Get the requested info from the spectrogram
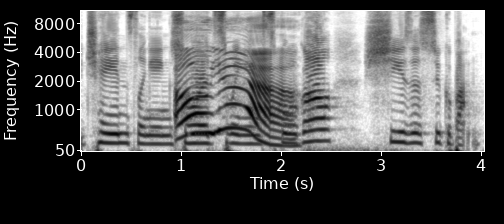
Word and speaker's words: Sukeban: Sukeban is S-U-K-E-B-A-N. – E-B-A-N. Sukeban.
